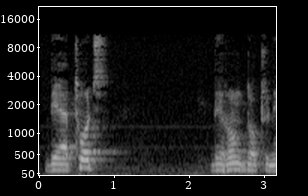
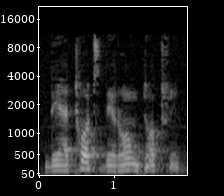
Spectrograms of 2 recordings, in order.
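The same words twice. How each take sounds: First: "They are taught" then a long pause before "the wrong doctrine"; slow emphatic repeat. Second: Said in the usual way. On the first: Shown as a demonstration. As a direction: hang on "taught", then land "wrong" firmly.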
